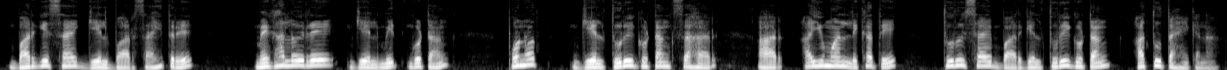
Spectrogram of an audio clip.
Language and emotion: Santali, neutral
